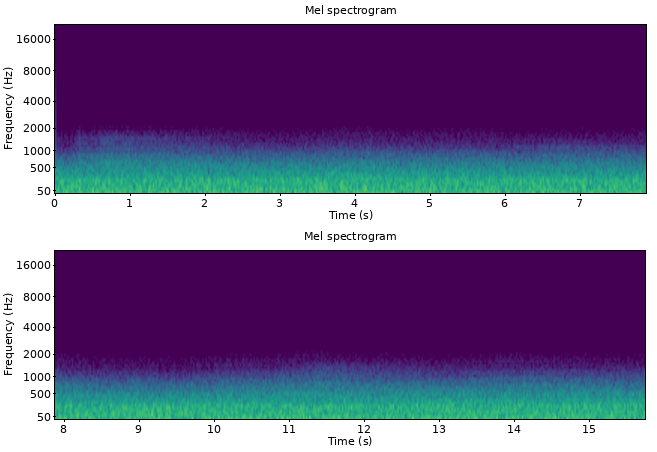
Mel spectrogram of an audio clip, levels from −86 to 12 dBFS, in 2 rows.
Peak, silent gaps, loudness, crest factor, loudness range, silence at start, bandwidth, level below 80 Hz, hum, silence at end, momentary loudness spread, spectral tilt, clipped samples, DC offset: -8 dBFS; none; -24 LUFS; 14 dB; 1 LU; 0 s; 1.5 kHz; -26 dBFS; none; 0 s; 2 LU; -16 dB/octave; under 0.1%; under 0.1%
